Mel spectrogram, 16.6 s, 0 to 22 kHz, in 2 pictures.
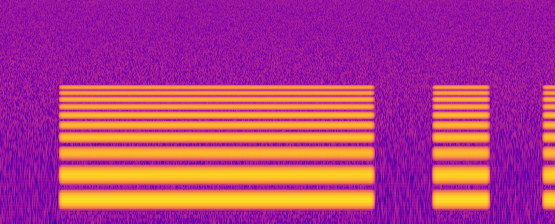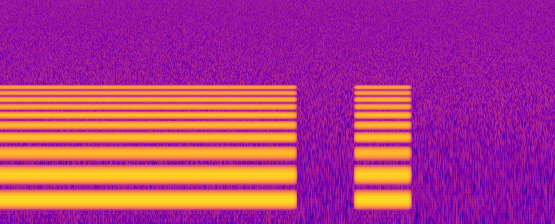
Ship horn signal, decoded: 1 long, 1 short, 1 long, 1 short

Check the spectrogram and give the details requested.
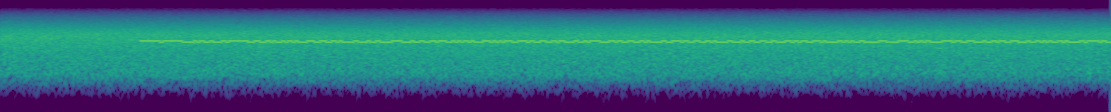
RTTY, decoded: IDZIE O PRZYCIAGNIECIE INWESTOROW W …

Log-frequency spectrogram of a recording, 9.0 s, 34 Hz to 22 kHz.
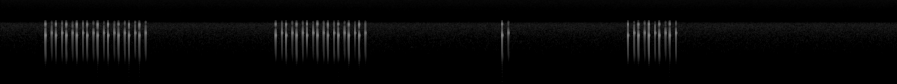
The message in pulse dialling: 0 9 1 5

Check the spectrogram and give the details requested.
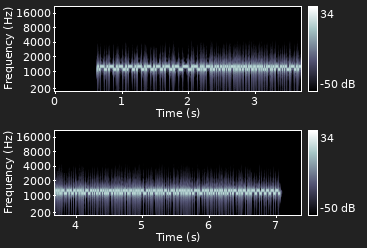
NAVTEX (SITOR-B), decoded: YMHIH TVCZY MVIDE DKLPO IFFFS

